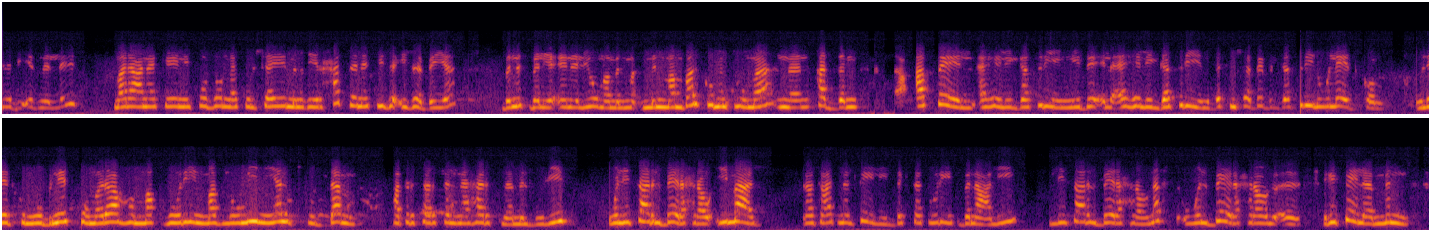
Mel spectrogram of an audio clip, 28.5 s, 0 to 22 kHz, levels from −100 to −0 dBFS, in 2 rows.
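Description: The sender's voice detector likely treated the quiet gaps as silence and stopped transmitting, so the receiver filled them with synthetic noise. This comfort noise in place of the background occurs at 0.82–1.12, 4.76–5.00, 8.82–8.92, 13.90–14.02, 18.08–18.18, 20.02–20.34, 21.96–22.28 and 24.50–24.74 s. Each gap lasts 100 to 320 ms. In each one, the real background, about 37 to 45 dB below the loud parts, becomes a flat, featureless hiss about 2 to 6 dB quieter. Within this band-limited call sound, which has nothing above 8 kHz, that change is heard as a brief dip into dull, even noise.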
